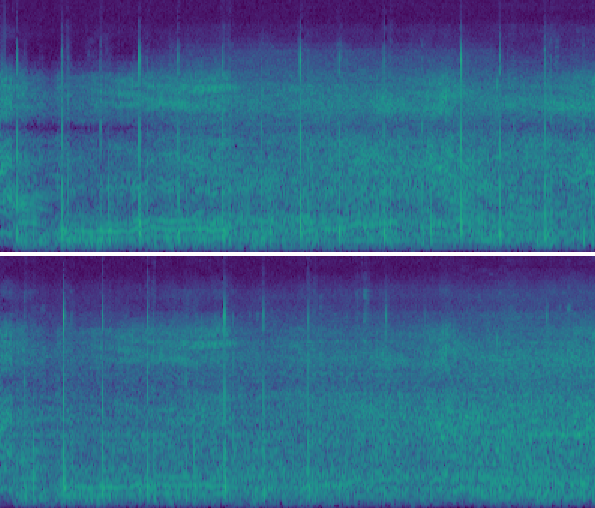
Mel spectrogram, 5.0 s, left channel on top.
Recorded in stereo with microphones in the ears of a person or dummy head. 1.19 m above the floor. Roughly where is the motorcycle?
Centre.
